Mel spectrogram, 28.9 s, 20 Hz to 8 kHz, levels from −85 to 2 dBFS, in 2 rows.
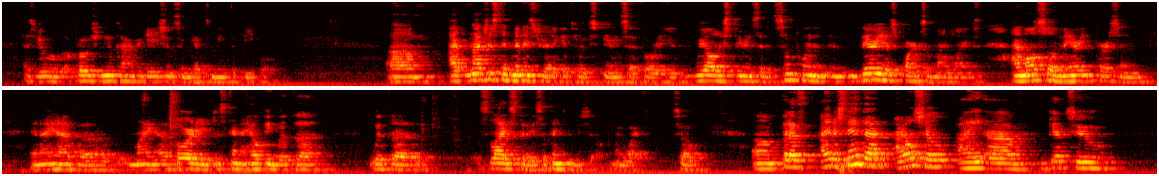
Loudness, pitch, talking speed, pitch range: -32 LUFS, 135 Hz, 160 wpm, 125-150 Hz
